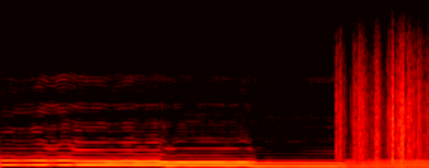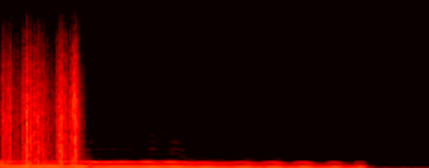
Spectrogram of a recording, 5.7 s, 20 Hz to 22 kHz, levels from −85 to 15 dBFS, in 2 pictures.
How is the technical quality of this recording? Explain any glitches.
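The recording has one clear fault, a burst of cable scratch noise between 2.23 and 3.42 s. The likely cause is a worn cable, connector or control being moved, so that its contact resistance jumps about rapidly and injects irregular electrical noise into the signal path. For just over a second, a dense, uneven scratching and rustling sits on top of the music, only slightly quieter than the music itself, before the sound clears again.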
